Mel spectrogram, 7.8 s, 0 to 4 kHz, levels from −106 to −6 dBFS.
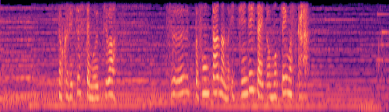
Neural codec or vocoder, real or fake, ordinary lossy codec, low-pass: none; real; none; 3.6 kHz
